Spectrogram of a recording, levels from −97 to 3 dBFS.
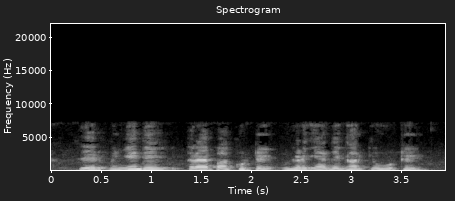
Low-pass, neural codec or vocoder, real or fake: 7.2 kHz; none; real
